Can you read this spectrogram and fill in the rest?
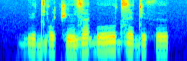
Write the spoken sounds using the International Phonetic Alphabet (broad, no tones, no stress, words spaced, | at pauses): ɠʏdjɔ t͡ʃə̃za ɠoːd zædʏθə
